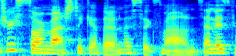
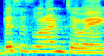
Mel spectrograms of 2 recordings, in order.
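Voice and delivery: loud, high, sure declaration; confident client; 5 semitones higher, 8 dB louder than usual. Retold or imitated. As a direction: announce it proudly, full volume. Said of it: "they're like".

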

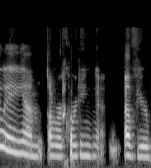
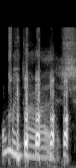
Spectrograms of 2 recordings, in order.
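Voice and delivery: embarrassed; 9 dB louder, much slower than usual. Real, not acted. Reacting to embarrassing story.

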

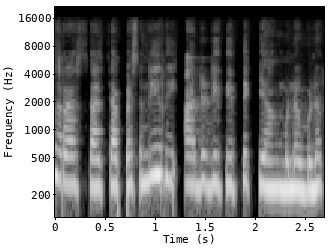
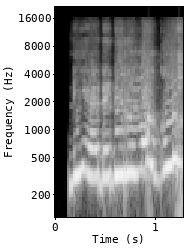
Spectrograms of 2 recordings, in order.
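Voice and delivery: louder, laughing disbelief; laughing reveal; 6 semitones higher, 7 dB louder than usual. Real, not acted. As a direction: break into a high laugh at the twist.

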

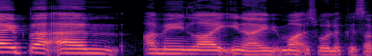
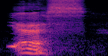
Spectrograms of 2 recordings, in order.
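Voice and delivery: plain reading voice

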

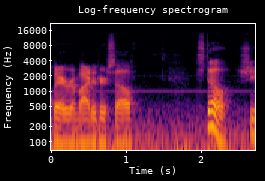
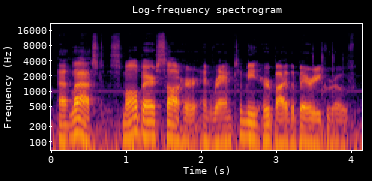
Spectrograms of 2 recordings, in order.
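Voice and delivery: ordinary delivery, nothing marked

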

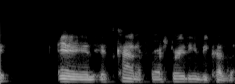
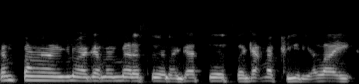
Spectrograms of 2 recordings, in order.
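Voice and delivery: high, louder testy brush-off; irritable reassurance; 5 semitones higher, 3 dB louder than usual. Retold or imitated. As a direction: snap that you are fine. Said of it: "I'm like".

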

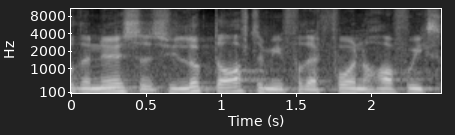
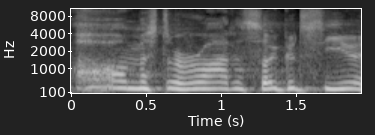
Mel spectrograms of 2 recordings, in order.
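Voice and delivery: imitated delighted greeting; 10 semitones higher than usual. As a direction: mimic a physio overjoyed to see her patient. Physio's delighted greeting retold.

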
